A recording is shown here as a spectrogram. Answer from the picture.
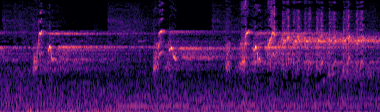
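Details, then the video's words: Morning song of an Oriental magpie-robin (kacer) played to stir captive birds: three separate sharp upslurred whistled notes spaced about a second apart, then a fast run of bright twittering warbles. "suara PAGI!! KACER Gacor Master PANCINGAN Buka Ekor KONSLET"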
